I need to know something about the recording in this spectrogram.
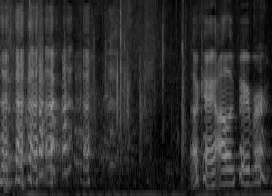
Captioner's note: laughter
